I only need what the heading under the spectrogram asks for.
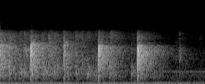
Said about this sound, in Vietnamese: Xin quý vị sẽ cho một tràng pháo tay.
